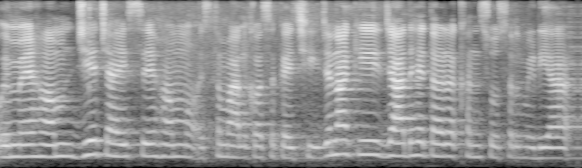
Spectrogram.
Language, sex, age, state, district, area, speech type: Maithili, female, 18-30, Bihar, Muzaffarpur, rural, spontaneous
